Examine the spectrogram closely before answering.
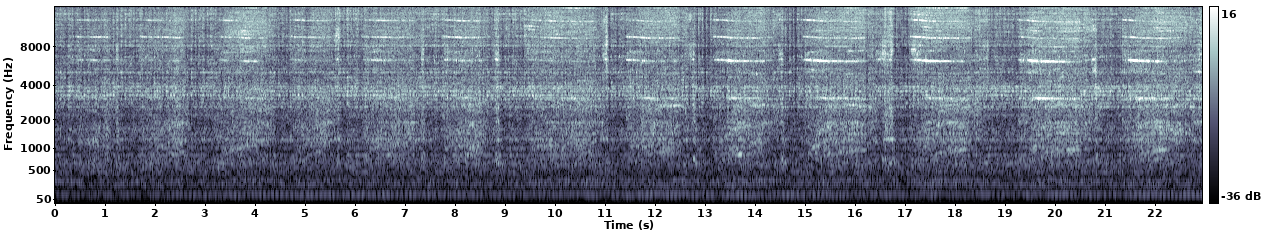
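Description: A band saw blade cuts through wood with a buzzing whine, in repeated passes.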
